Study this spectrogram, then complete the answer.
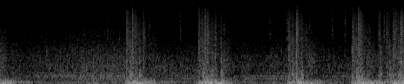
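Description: Bursts of P-39 cannon and mixed machine-gun fire in War Thunder air combat, aimed at a Spitfire: four separate loud volleys, each about a third of a second, spaced roughly every 0.7 seconds over steady engine drone.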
